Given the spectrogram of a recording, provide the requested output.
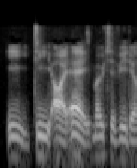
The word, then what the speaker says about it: Motivedia: Motivedia, like motivational media, but Motivedia.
